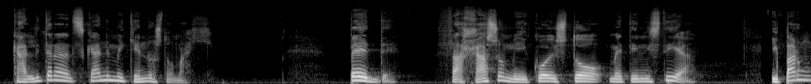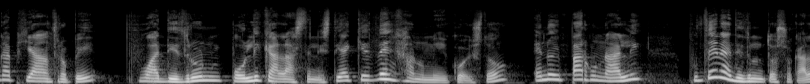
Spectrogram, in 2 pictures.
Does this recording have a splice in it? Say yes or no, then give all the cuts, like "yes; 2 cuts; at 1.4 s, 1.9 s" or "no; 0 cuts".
yes; 1 cut; at 7.6 s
